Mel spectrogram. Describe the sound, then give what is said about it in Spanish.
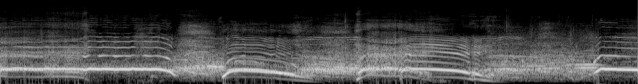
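A large crowd shouts and cheers loudly and continuously, with high whoops and rising and falling yells layered over a dense, sustained roar of many voices. “Grite y levante su voz. Aleluya, gloria.”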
